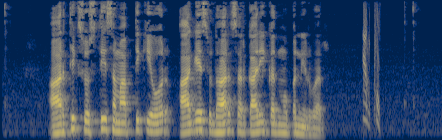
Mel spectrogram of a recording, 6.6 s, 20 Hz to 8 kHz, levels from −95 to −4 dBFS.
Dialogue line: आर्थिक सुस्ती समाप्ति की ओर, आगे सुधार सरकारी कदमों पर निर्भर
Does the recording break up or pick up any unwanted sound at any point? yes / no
yes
